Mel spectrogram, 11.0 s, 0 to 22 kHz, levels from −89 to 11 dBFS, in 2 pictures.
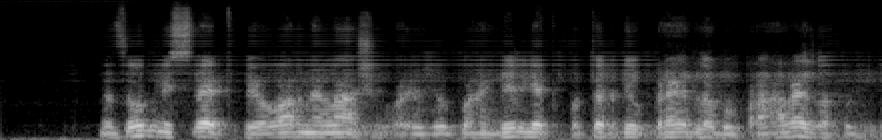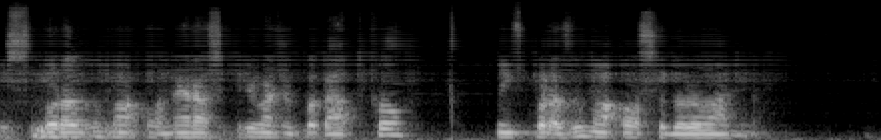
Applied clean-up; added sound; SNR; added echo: neural mask model DeepFilterNet 3.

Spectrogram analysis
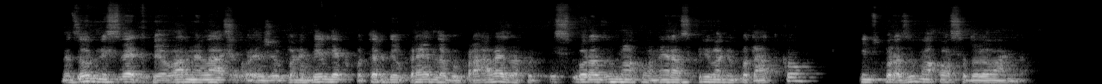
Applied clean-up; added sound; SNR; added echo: neural mask model Resemble Enhance denoiser.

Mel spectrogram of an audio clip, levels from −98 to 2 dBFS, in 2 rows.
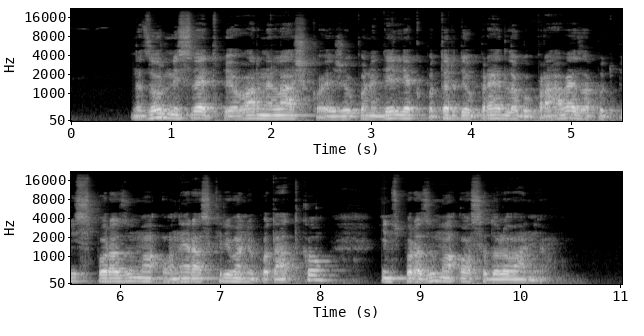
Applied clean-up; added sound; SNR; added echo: none; none; none; none.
